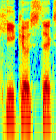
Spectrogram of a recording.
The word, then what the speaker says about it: HecoStix: Real quick, we want to thank HecoStix for sponsoring the show. It is spelled HECOSTIX.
